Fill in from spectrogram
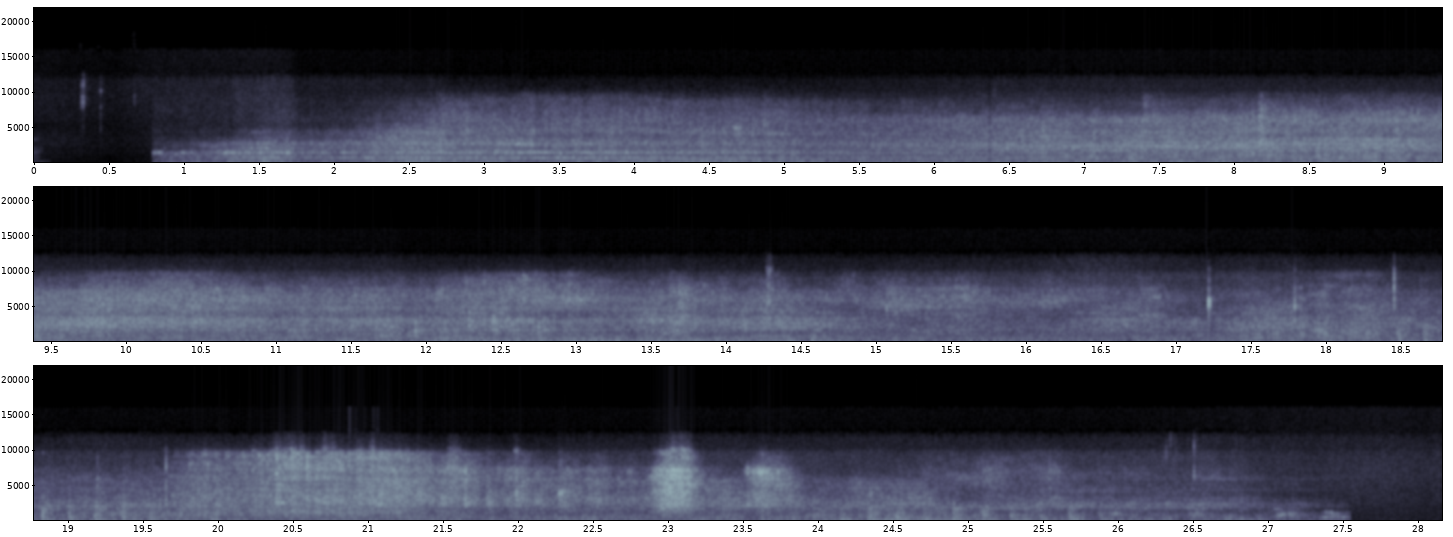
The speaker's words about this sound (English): and that, my friend, was a freight train passing me. I was at a station at work. I saw it approaching in the distance. I got my iPhone out, hit the record button, and just recorded that little bit.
